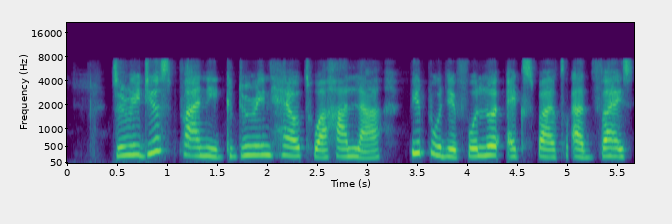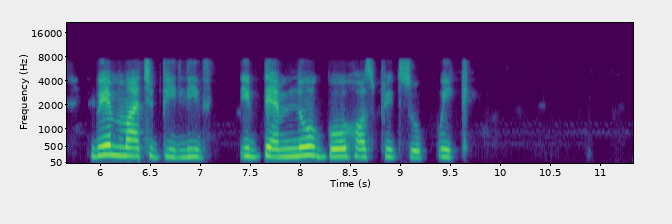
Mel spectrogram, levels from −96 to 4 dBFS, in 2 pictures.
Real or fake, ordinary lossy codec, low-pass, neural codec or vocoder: fake; none; 7.2 kHz; codec, 16 kHz in and 24 kHz out, 0.8 kbps, FocalCodec, streaming, 65536 codes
